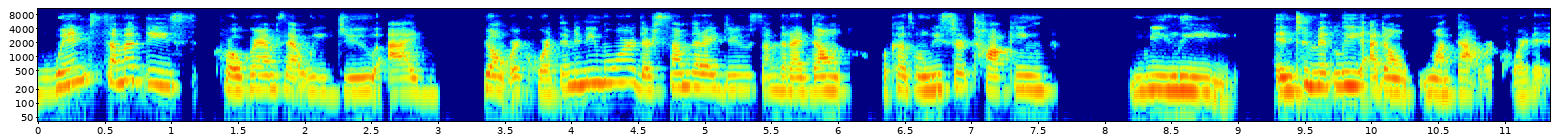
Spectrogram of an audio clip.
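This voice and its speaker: An ordinary speaking voice from a woman holds a medium pitch with ordinary pitch variation. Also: moderate pace. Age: 50s. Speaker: nutritionist and wellness teacher. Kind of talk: online class sales pitch. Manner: casual.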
